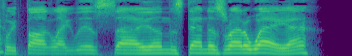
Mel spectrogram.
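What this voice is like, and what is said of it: More nasal put-on voice. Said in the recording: “This is a little bit more nasally than I normally go.”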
